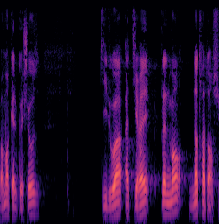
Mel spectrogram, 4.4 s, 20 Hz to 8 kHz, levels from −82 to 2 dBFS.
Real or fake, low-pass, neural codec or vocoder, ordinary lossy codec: real; 7.2 kHz; none; none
